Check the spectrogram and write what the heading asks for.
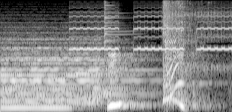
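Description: Sustained romantic film-score music that breaks off about a third of the way in, replaced by an electronic telephone ringtone: high tones pulsing on and off. Quick sliding cartoon sound effects run alongside it.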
